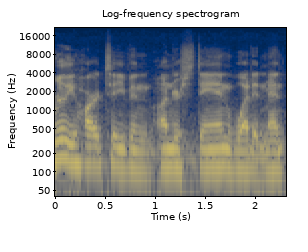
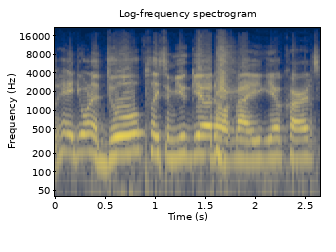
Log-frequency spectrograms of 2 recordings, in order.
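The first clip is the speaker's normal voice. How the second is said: put-on higher, louder, keen kid asking to duel; retold eager challenge, higher and louder; eager invite; 6 semitones higher, 7 dB louder than usual. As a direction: play the eager homeschooler challenging a stranger. Retold himself inviting students to duel.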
